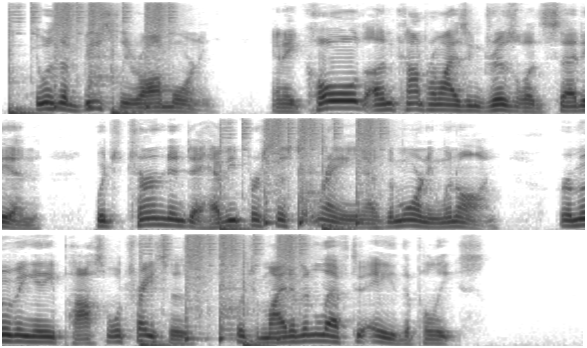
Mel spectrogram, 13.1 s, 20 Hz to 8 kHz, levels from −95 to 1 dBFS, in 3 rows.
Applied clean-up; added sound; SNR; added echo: none; Bass drum / Snare drum / Drum kit; 8 dB; none.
